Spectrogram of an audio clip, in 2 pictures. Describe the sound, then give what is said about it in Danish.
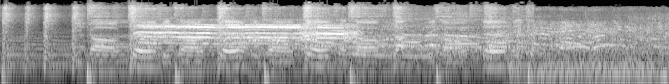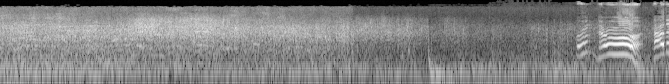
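Loud, distorted noise from someone playing with amplifiers: sharp crackling thumps and a sustained buzzing whine give way to a roaring wash of static, ending in rising and falling warbling tones. “Stop playing with the amplifiers!”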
